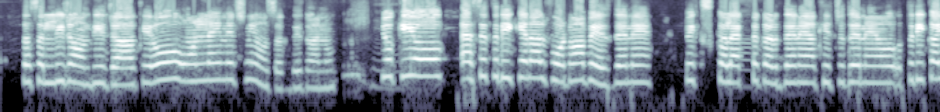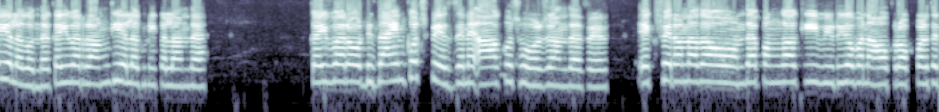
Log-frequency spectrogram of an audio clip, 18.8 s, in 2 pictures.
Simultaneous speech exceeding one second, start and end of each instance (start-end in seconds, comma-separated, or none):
none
